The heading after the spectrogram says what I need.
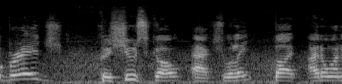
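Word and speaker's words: Kosciuszko: be a new JFK Airport there's a new cross kiosk Oh Bridge Kosciusko actually but I don't want to get into a pronunciation debate until we actually have to open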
